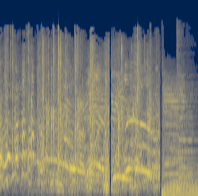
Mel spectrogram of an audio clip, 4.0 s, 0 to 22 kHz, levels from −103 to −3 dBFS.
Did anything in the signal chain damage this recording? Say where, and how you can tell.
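Yes, at the codec stage. From 2.18 to 2.24 s a short blip of about 50 ms breaks into the sound. This points to damaged data in the compressed stream: corrupted bytes made the decoder misread those frames and lose sync until it found a valid frame header again.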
